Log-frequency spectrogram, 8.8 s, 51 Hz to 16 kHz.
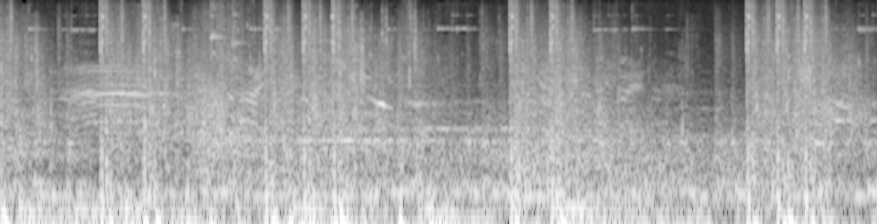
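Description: Dense gunfire bursts and booms from Tomb Raider (2013) combat, loud and continuous with rapid volleys throughout, with occasional shouted voices mixed in.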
